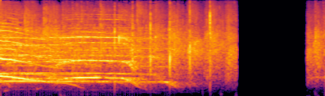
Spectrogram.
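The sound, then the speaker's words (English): A live audience in Seattle breaks into sustained clapping and cheering with a few whoops to welcome a guest. The applause cuts off abruptly into silence, then briefly resumes at the end. “So please put your hands together and welcome Washington State Senator Marko Liias.”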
